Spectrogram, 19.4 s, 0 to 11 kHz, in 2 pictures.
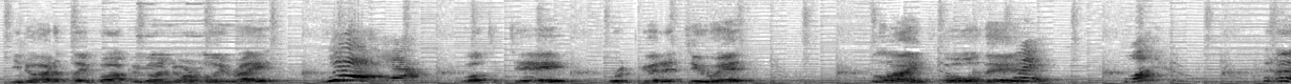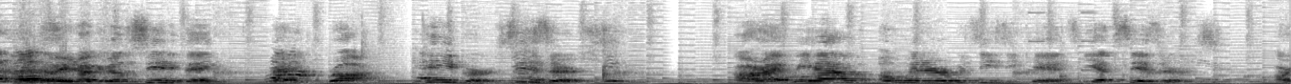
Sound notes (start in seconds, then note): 9.4 laughing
